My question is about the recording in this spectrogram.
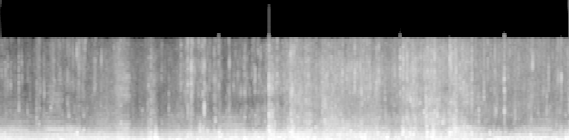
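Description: Wind buffeting the microphone on a small boat, over a low running engine, with water splashing at the hull where a tarpon is being handled at the side of the boat.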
